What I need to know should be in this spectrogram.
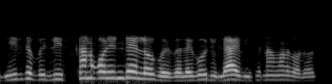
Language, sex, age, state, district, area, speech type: Assamese, female, 30-45, Assam, Darrang, rural, conversation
